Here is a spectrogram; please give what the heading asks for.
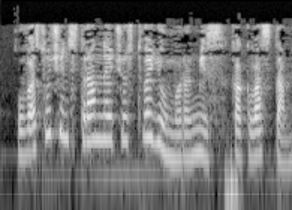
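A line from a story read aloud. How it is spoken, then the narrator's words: Angry woman. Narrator (Russian): сердито ответила она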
